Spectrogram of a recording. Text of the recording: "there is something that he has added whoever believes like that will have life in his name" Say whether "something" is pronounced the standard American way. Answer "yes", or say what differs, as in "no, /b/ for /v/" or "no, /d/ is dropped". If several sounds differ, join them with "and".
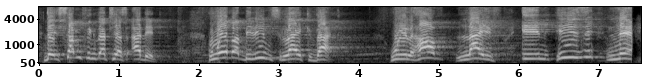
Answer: yes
